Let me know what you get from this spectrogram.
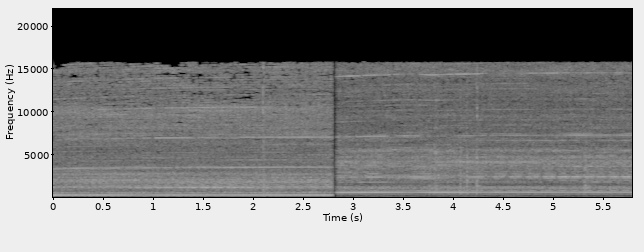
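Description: Electric hand mixer running steadily, its beaters whisking eggs and sugar in a glass bowl. About three seconds in, the motor's hum jumps abruptly to a higher pitch and carries on.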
